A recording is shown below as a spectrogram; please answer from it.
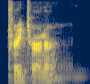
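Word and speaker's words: Trea Turner: Then Trey Turner. I'm going to shortstop Trey Turner, and it's spelled very stupidly, TREA.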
